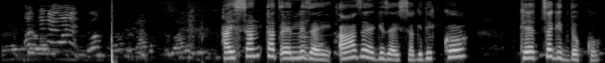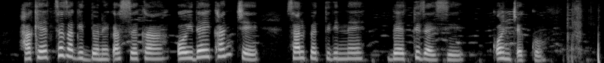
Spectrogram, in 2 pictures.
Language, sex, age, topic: Gamo, female, 18-24, government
